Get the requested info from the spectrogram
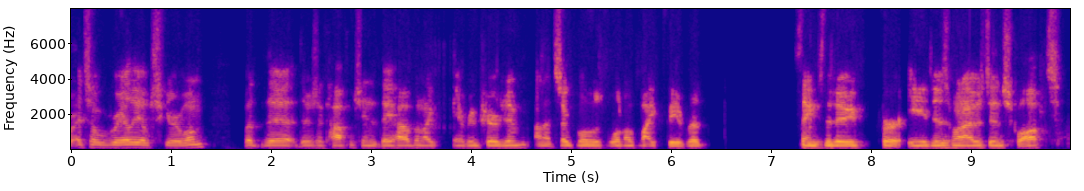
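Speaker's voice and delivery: usual speaking voice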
